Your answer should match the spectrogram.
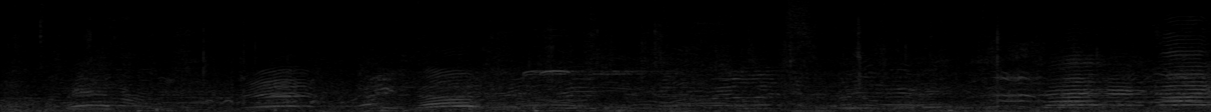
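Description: Faint, scattered shouts and calls from players and coaches on a lacrosse field, several short voices overlapping.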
